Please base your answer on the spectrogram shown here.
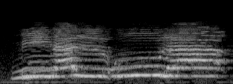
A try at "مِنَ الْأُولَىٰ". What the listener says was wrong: اب یہاں وقت کی صورت میں لا الف کے برابر آواز رہے گی، لمبا نہیں کریں گے۔ من الاولی یہ غلط ہے، من الاولی،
